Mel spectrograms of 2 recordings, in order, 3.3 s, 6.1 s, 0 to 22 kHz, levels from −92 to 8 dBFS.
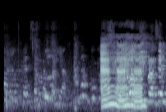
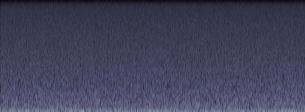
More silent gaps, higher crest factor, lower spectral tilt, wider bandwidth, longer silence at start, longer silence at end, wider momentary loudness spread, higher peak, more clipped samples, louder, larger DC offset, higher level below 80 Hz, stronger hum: neither; first, 20 dB vs 14 dB; first, -6 dB/octave vs -3 dB/octave; second, 10.5 kHz vs over 20 kHz; about the same, 0.05 s vs 0 s; about the same, 0 s vs 0 s; first, 23 LU vs 0 LU; first, -2 dBFS vs -30 dBFS; neither; first, -16 LUFS vs -43 LUFS; neither; about the same, -54 dBFS vs -50 dBFS; neither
